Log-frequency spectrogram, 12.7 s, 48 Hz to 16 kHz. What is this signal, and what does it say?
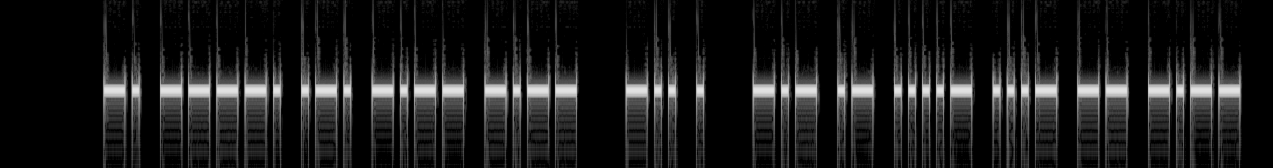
Morse code, heard as a keyed tone, about 17 wpm, 700 Hz. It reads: N9RYY DE KA4VMY
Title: USA Callsign DE Callsign 17wpm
